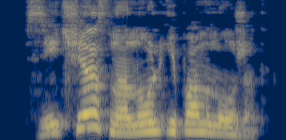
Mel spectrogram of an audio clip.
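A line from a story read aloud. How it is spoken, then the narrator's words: Hoarse rasp. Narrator (Russian): прохрипел Олег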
